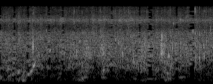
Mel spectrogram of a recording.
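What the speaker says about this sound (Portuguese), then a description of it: "Eu vou soltar aqui e dar uma descarga, apenas para vocês verem aí o nível da água que está saindo." Toilet flush water rushing through a 40 mm pipe, a steady, close hiss of flowing water with small splashy bubbles, continuous for a couple of seconds.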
